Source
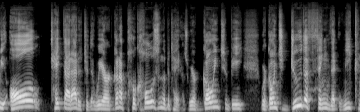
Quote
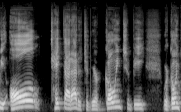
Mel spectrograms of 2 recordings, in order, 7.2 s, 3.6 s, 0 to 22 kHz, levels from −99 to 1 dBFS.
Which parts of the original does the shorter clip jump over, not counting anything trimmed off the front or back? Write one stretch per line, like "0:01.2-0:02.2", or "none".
0:01.7-0:03.7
